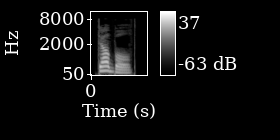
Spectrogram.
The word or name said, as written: doubled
